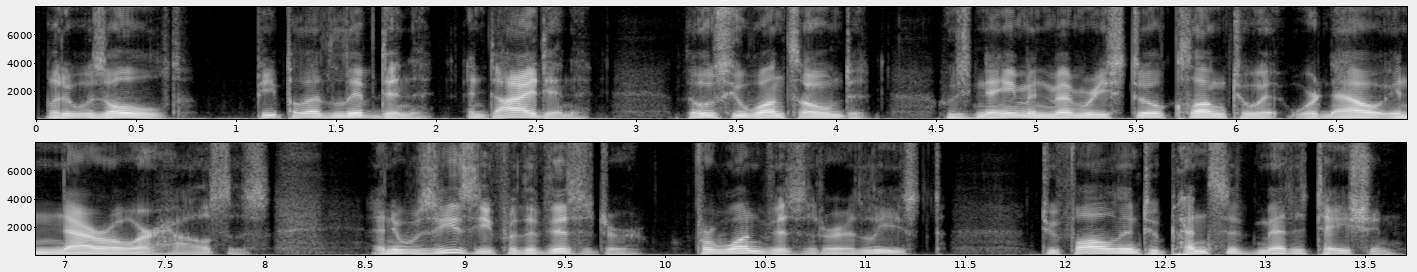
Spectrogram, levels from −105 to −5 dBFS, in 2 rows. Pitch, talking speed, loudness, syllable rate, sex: 110 Hz, 200 wpm, -20 LUFS, 6.4 syllables/s, male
